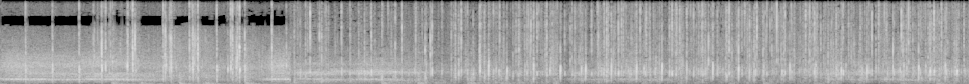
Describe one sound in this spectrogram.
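A large stadium crowd cheers and chants in a wide open space.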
